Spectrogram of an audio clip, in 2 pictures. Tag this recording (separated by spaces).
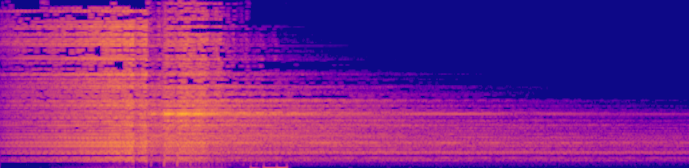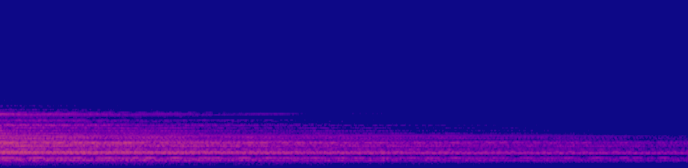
disappear end fail free fx game gameover gamesfx lose loss sfx sound-design stop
